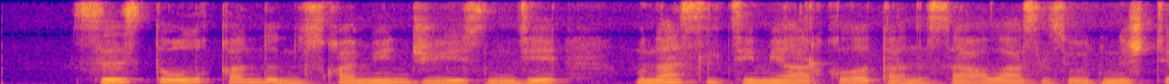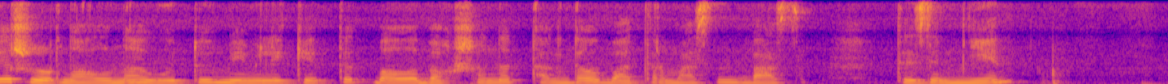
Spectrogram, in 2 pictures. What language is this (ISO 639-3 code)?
kaz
